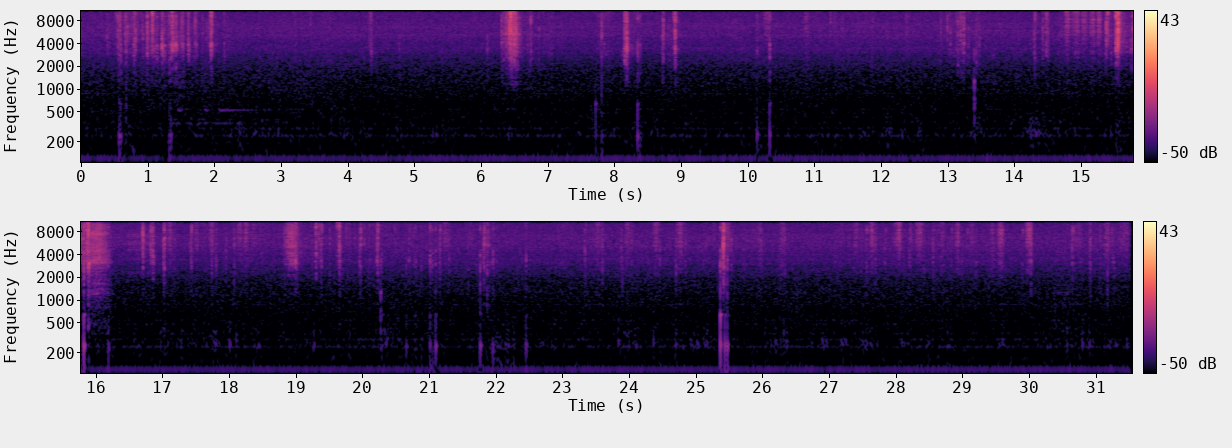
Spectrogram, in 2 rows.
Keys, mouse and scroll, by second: 1.3 [, 1.5 [, 1.7 [, 1.9 [, 3.4 click, 3.5 click, 4.3 click, 4.9 click, 5.6 click, 6.2 click, 8.9 alt+click, 10.0 click, 10.5 click, 11.1 click, 12.0 click, 13.0 alt+click, 14.5 alt+click, 15.5 alt+click, 16.1-16.9 ], 17.3 click, 17.9 click, 18.0-22.1 alt+click, 18.6 click, 18.7 click, 19.5 alt+click, 19.6 click, 20.0 click, 20.2 click, 20.5 click, 20.7 click, 20.9 click, 21.4 click, 21.8 click, 21.9 alt+click, 22.1 click, 23.7 click, 24.1 click, 24.6 click, 24.9 click, 25.4 click, 25.6 click, 26.1 click, 26.4 click, 27.6 click, 27.8 click, 28.2 click, 28.5 click, 28.9 click, 29.1 click, 29.3 click, 29.6 click, 29.7 click, 30.1 click, 30.9 click, 31.4 click.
